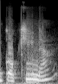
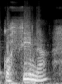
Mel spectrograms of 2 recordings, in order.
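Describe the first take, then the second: First: Coquina with a hard k sound, as students wrongly say it; student mispronunciation. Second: Said in the usual way. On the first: Retold or imitated. Teacher imitating students who say coquina instead of cocina. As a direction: say coquina the way learners misread it. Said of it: "cuando dicen coquina en lugar de". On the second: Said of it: "en lugar de".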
